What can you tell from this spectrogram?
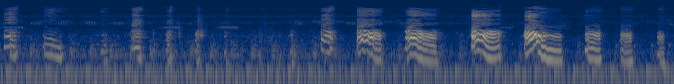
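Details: White baekgu puppy greeting the morning in Cheongdo, Korea: a run of short, high, arched whining yelps, quiet at first and then louder and more insistent toward the end, with a steady low hum underneath.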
